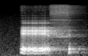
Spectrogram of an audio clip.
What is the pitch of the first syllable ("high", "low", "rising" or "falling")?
high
